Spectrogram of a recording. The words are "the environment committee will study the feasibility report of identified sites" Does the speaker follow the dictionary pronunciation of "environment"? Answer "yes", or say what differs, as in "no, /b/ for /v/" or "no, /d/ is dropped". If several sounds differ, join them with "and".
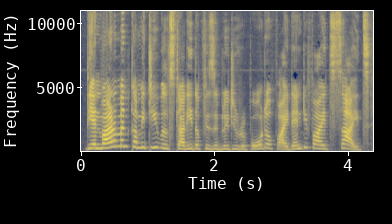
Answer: yes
